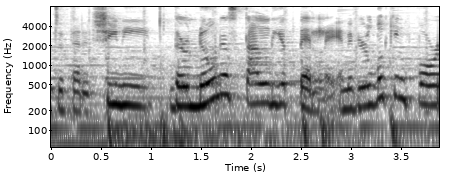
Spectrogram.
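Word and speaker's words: tagliatelle: it in the store that word is spelled with the g but because the g meets the l in italian whenever that happens the g then becomes silent so pronounced is what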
